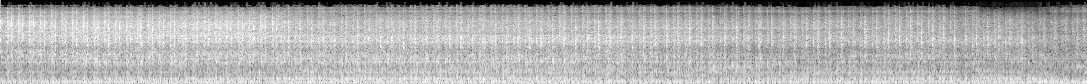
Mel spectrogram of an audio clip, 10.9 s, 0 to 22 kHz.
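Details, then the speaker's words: 1982 Ford F-150 302 V8, manual, with a new low-budget carburetor fitted and plug wires reconnected after running on 5 cylinders: steady, even idle with a firm low rumble, no misses, slightly high at about 1,000 rpm; normal idle. "Well, it's still idling a little bit high, about 1,000 RPMs. So needs a little bit tweaking, but it sounds much better and it's not leaking."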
